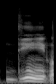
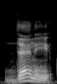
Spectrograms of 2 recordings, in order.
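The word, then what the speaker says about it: Deni: Though you may see it or hear it as Dini, like Houdini, it's actually pronounced Denny, like that fast food chain that serves way too salty food.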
